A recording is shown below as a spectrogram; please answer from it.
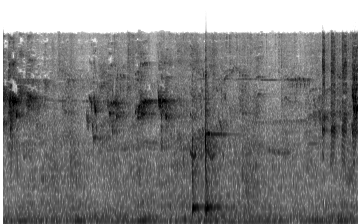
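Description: Budgerigars chatter with bright, scratchy chirps and warbles, mostly high-pitched and uneven.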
